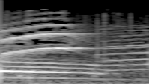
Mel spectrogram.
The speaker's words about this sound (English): Hey, boy, blow that whistle and let's take off.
